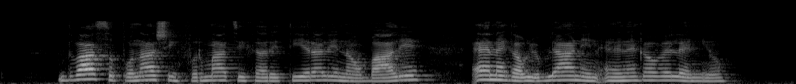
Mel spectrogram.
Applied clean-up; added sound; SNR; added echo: none; none; none; none.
